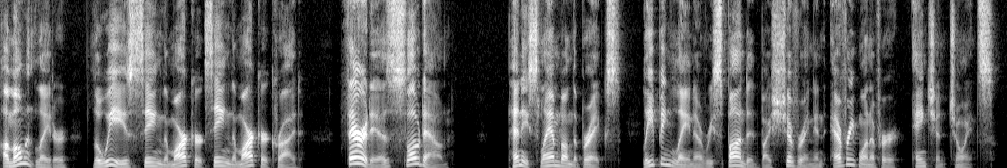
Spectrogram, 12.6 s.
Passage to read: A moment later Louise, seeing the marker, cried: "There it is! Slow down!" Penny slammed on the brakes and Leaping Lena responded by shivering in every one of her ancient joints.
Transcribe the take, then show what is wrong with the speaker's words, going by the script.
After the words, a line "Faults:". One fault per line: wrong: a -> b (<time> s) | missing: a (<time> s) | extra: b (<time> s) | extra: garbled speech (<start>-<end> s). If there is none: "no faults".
A moment later Louise, seeing the marker seeing the marker, cried: "There it is! Slow down!" Penny slammed on the brakes Leaping Lena responded by shivering in every one of her ancient joints.
Faults:
extra: seeing the marker (2.5 s)
missing: and (7.8 s)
